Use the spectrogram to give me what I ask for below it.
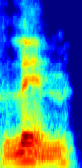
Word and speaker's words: limb: But in the early days of the printing press, printers were writing words like limb, L-I-M-B, even though that B never existed. Limb was always pronounced as in L-I-M.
